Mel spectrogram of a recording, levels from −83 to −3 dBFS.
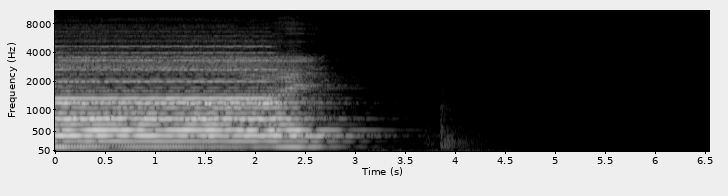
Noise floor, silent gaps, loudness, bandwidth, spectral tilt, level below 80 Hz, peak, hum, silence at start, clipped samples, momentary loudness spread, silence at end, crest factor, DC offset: -88 dBFS; none; -22 LUFS; 9.2 kHz; -6.5 dB/octave; -62 dBFS; -10 dBFS; none; 0 s; under 0.1%; 9 LU; 3.65 s; 16 dB; under 0.1%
